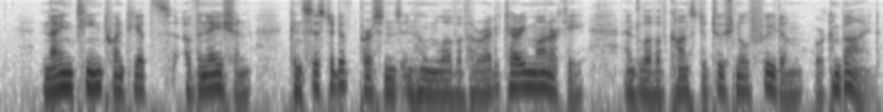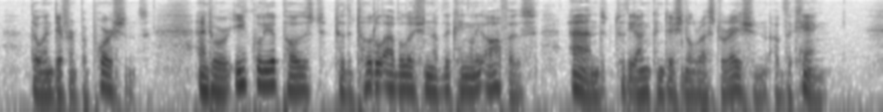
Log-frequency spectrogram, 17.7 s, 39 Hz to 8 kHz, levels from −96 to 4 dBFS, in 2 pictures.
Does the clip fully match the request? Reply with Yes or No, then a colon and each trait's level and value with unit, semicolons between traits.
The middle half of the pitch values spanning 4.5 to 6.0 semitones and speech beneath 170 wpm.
Yes: average, 5.0 semitones; average, 155 wpm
